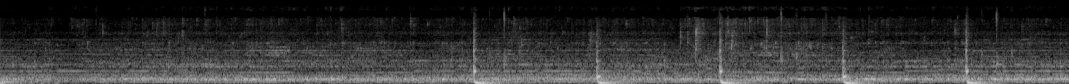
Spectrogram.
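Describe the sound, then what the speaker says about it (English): Water runs steadily from a sink tap during a morning face wash, a constant close splashing stream with a few soft knocks and taps on the basin, no talking. "The first thing I do when I wake up is wash and moisturize my face."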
